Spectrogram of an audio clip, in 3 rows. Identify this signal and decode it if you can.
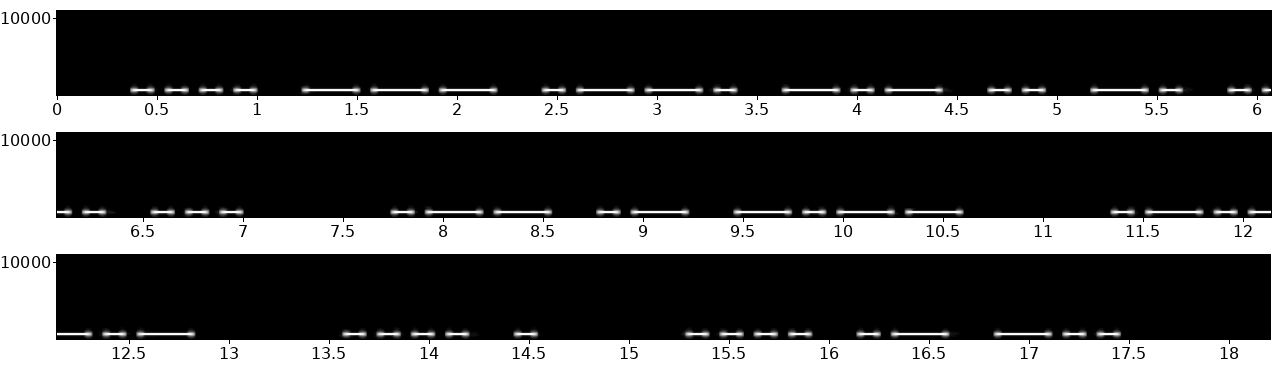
Morse code, heard as a keyed tone, about 14 wpm, 700 Hz. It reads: HOPKINSS WAY . HE HAD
